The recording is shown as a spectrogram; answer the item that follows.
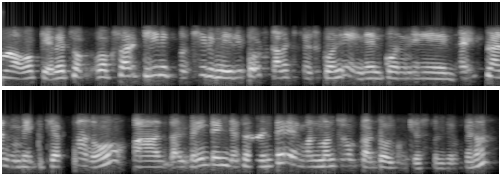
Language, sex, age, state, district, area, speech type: Telugu, female, 30-45, Andhra Pradesh, Sri Balaji, urban, conversation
